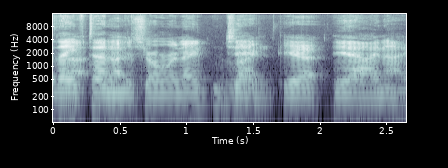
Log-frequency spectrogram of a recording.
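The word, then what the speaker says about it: djent: done a genre named Jen yeah yeah I know it's just ridiculous the amount of people when it first came out pronouncing it wrong d jen video of a sound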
